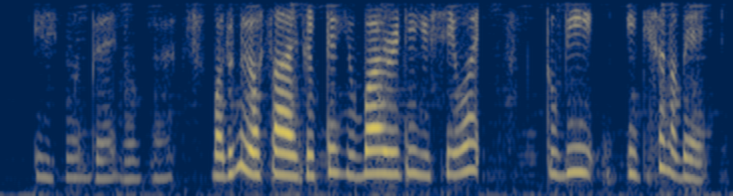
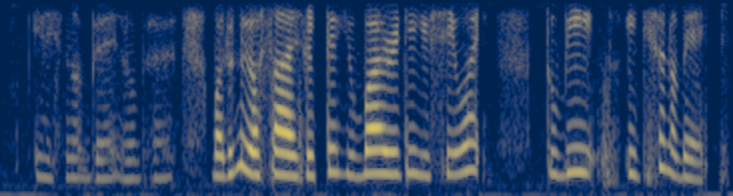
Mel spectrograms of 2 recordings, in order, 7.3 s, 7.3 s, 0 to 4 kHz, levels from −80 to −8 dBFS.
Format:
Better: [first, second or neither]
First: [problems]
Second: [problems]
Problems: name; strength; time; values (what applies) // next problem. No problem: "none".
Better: second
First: noise reduction (neural separator model SepFormer DNS4)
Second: none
